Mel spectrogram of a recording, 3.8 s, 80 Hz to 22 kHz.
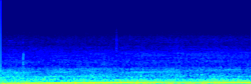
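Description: Steady low engine rumble with a strong constant drone from a 2003 Toyota Yaris TS with a 1.5 VVT-i 105 hp engine cruising gently, even and continuous throughout, no voices.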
